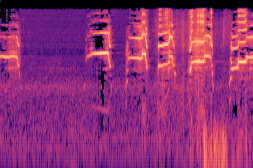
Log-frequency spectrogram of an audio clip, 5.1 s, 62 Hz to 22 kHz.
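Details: Female bald eagle squeeing and calling at her nest at Two Harbors on 24 July 2022, picked up by a live nest cam: one high squeal, a pause, then a burst of rapid, thin, ringing squeals with a soft thump near the end.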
